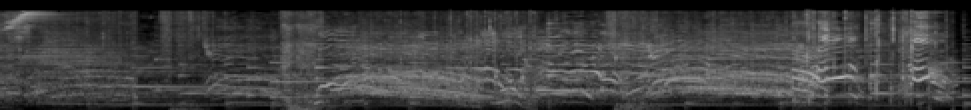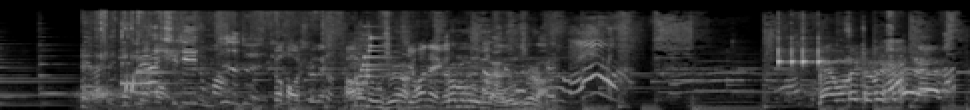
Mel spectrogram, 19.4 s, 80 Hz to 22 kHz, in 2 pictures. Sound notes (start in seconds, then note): 3.2 applauding enthusiastically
